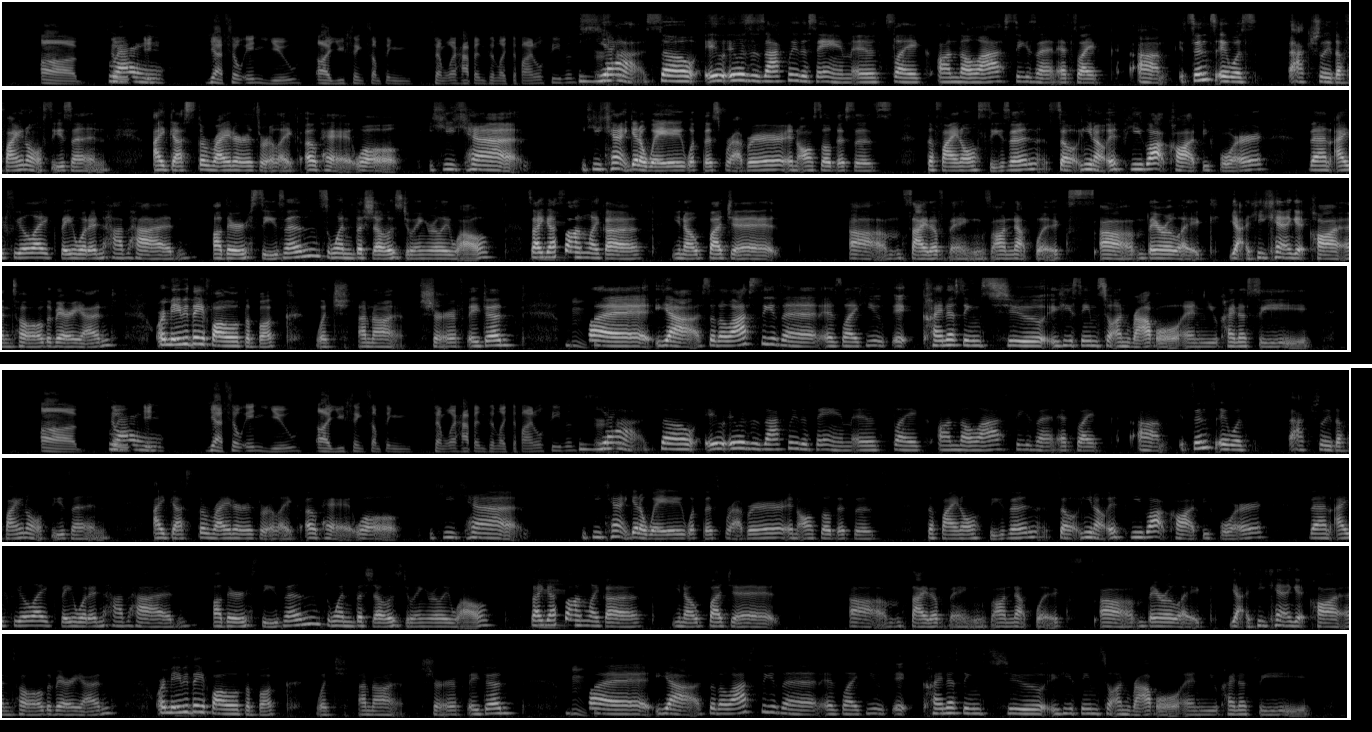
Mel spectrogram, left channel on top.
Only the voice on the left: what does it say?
right.
Yeah,
so it, it was exactly the same. It's like on the last season, it's like um since it was actually the final season, I guess the writers were like, okay, well, he can't he can't get away with this forever and also this is the final season. So, you know, if he got caught before, then I feel like they wouldn't have had other seasons when the show is doing really well. So
I guess on like a you know, budget um side of things on Netflix, um, they were like, yeah, he can't get caught until the very end. Or maybe
they followed the book, which I'm not sure if they did.
But yeah, so the last season is like you it kind of seems to he seems to unravel and you kind of see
